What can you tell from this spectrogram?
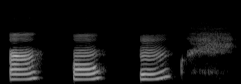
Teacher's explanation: These are vowels that we produce using our nose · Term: nasal vowels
